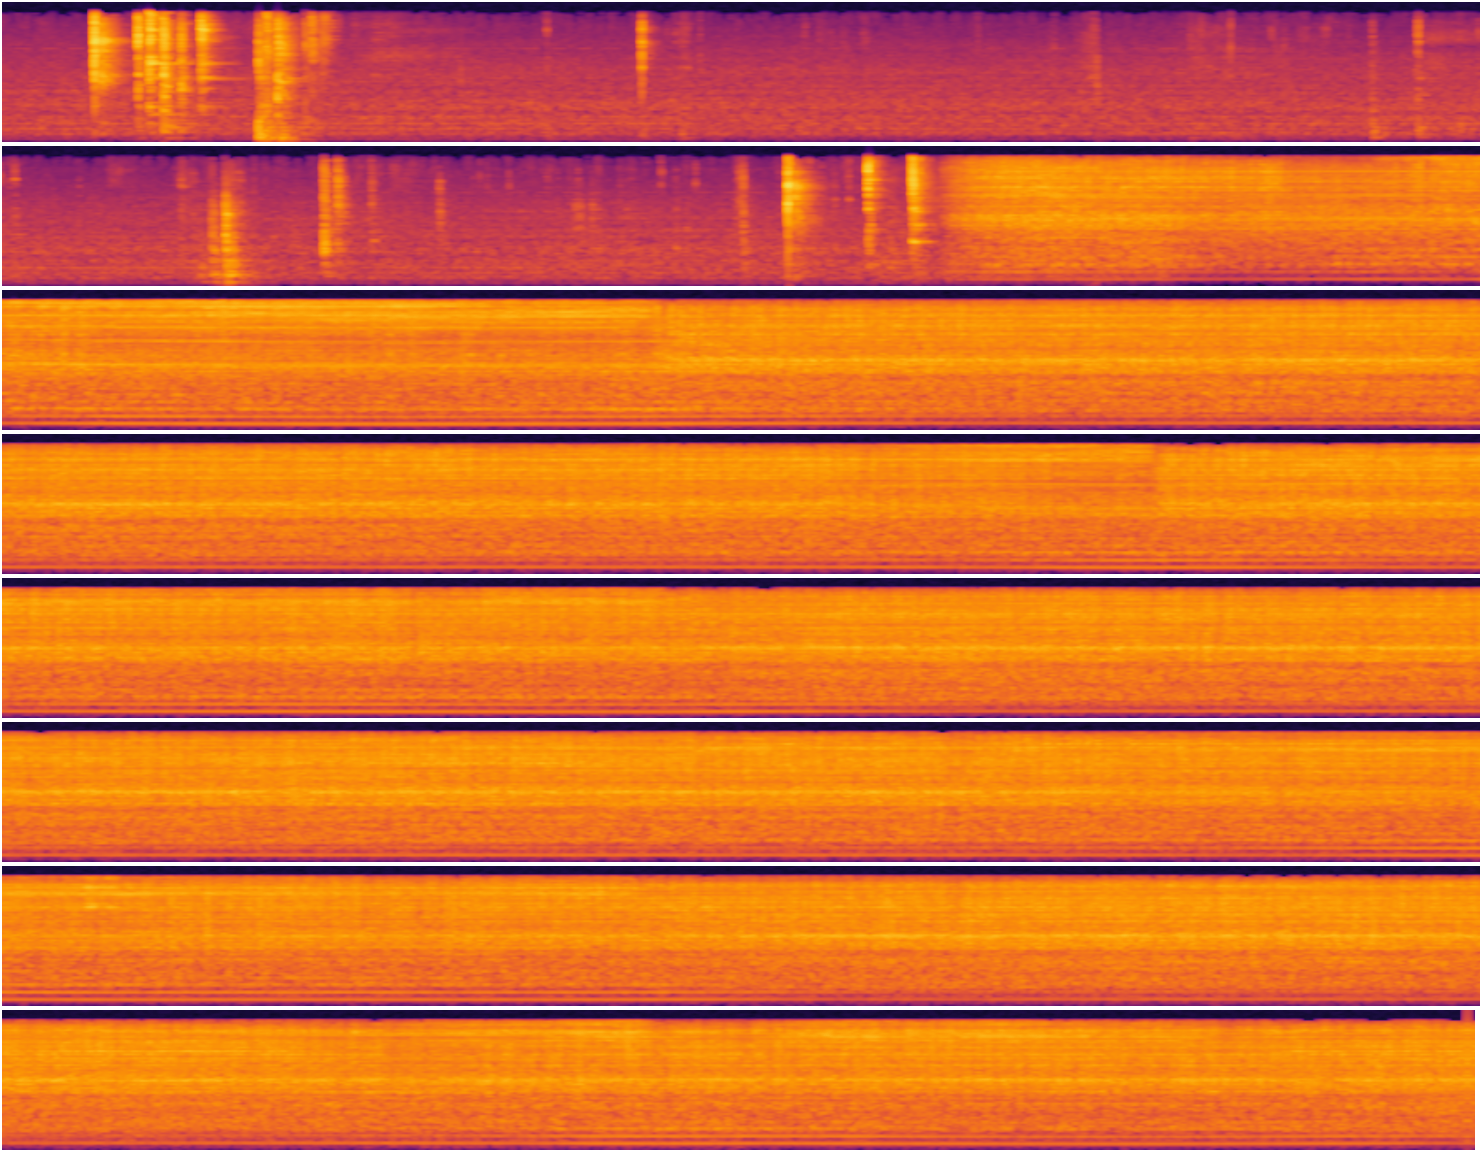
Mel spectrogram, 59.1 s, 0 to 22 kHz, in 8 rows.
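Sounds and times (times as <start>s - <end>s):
bench grinder running: 12.0s - 59.0s.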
